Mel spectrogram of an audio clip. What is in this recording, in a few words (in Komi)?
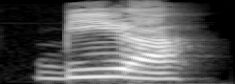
"биа" kpv f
